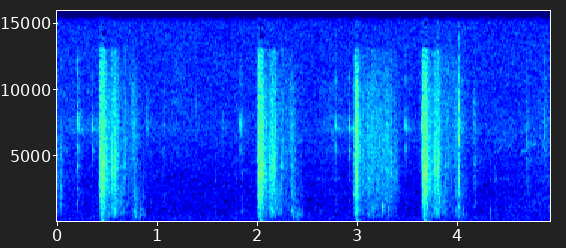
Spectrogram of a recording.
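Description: Short crunching knocks sound as blocks are broken, one after another.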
